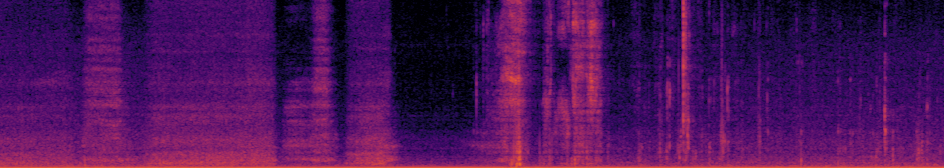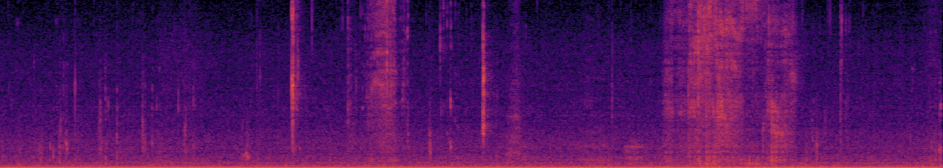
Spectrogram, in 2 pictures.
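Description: A person chewing and eating a mouthful of creamy penne pasta with shrimp close to the microphone, with soft wet mouth sounds and a scatter of short sharp clicks. A steady low hum runs underneath.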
